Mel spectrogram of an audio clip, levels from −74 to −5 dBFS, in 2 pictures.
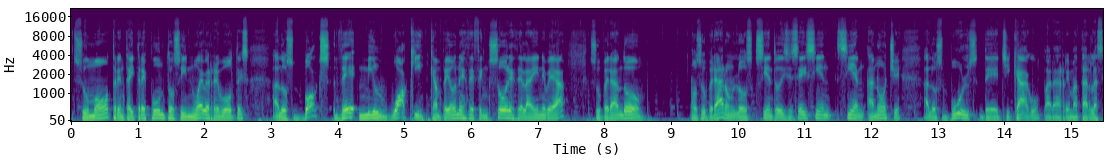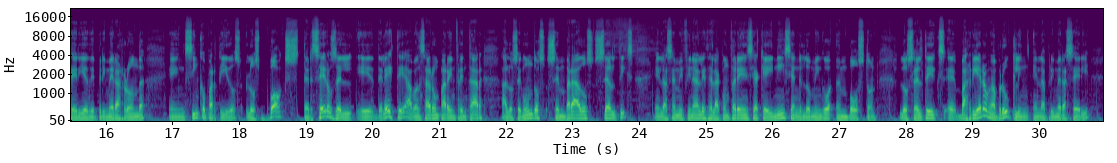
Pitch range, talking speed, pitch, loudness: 95-115 Hz, 145 wpm, 105 Hz, -25 LUFS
